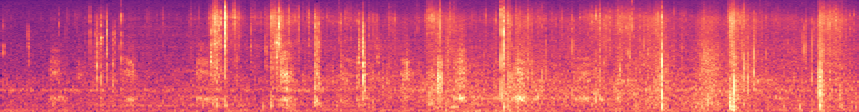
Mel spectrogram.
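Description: Footsteps crunch on twigs and dry leaves close by.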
